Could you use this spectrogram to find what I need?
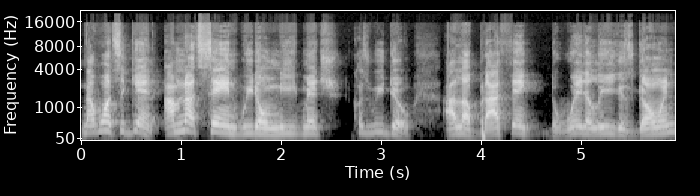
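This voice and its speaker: A man with a New York accent speaks in an animated tone with lively intonation. His fairly high pitch and moderate pace come through in a very clean recording with a silent background. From New York City. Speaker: sports YouTuber. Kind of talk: postgame breakdown. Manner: stutters, repeats words.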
